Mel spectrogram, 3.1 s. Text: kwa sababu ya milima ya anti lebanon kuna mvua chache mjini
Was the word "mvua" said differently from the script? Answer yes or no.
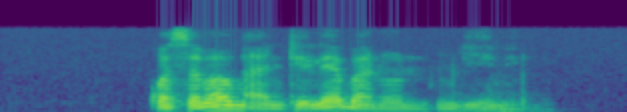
yes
